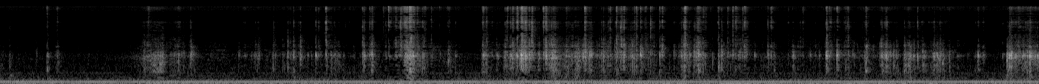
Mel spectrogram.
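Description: A foil trading-card pack being torn open and handled: the wrapper crinkles, and the hard plastic slab of a graded card inside clicks and clatters in a run of irregular small clicks.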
